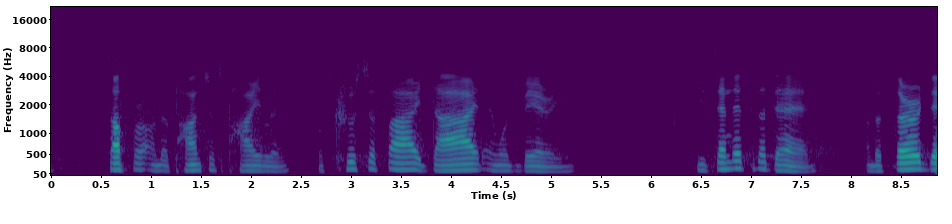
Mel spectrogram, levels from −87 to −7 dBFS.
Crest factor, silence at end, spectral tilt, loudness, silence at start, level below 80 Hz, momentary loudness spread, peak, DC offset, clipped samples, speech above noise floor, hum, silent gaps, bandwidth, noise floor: 24 dB; 0 s; -6.5 dB/octave; -54 LUFS; 0.6 s; under -90 dBFS; 17 LU; -32 dBFS; under 0.1%; under 0.1%; over 37 dB; none; none; 13 kHz; under -90 dBFS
